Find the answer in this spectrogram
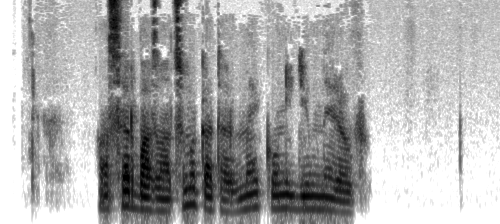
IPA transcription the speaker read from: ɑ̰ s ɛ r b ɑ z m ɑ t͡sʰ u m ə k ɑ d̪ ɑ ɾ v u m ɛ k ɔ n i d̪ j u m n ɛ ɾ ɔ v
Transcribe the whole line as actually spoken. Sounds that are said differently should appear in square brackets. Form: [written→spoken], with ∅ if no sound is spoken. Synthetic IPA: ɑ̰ s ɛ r b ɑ z m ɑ t͡sʰ u m ə k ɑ [d̪→t̪] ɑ ɾ v u m ɛ k ɔ n i d̪ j u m n ɛ ɾ ɔ v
